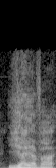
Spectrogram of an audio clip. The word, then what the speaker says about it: YAHVAH: So here it is really seen, the W is really V, but it's the Western who changed it into Wu.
